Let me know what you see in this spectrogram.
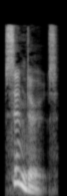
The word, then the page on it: cinders: British English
